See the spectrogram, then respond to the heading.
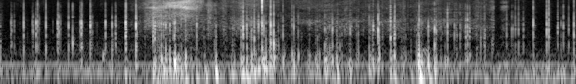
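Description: A medium, flat, hollow beige quilted faux leather zip wallet is tapped and scratched with long acrylic nails. Rapid, crisp clicks and dry scratching rustles come in quick bursts with bright, short-lived transients, over a steady low hum.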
